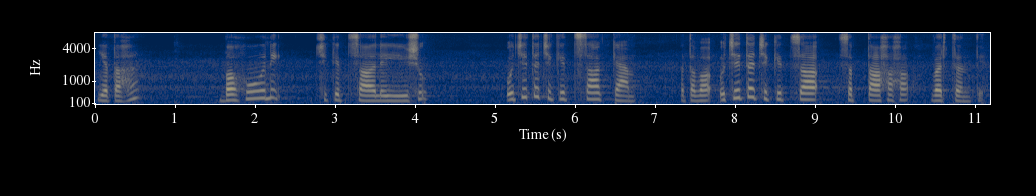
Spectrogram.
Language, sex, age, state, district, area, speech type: Sanskrit, female, 18-30, Karnataka, Dakshina Kannada, urban, spontaneous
